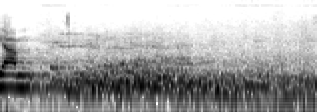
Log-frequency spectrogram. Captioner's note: laughter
